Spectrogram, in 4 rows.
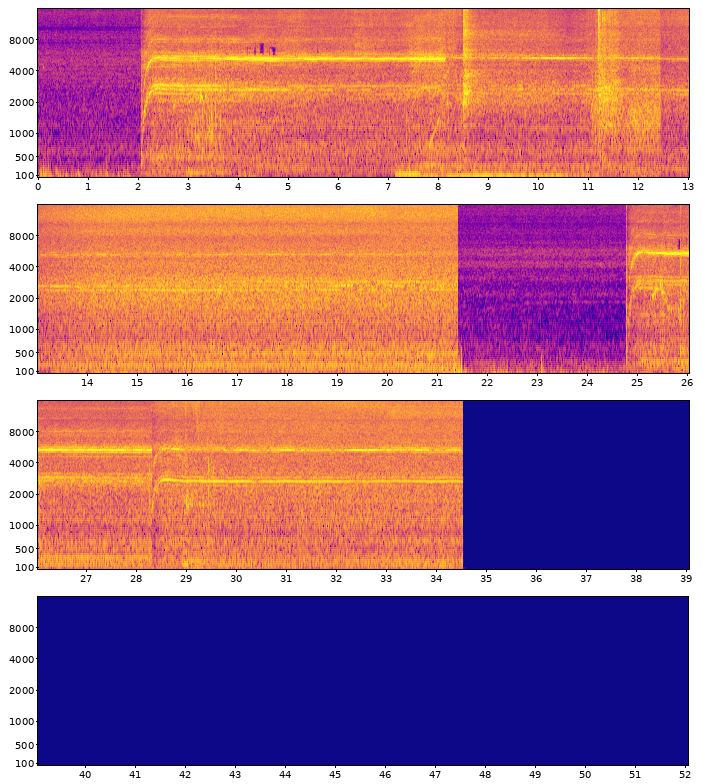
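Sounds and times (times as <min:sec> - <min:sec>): pressure washer motor whining: 0:02.0 - 0:21.4, 0:24.8 - 0:34.5.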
